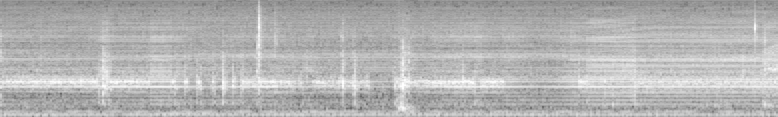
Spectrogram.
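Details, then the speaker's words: Emerson mini AM/FM cassette boombox in tape mode: a thin electrical hum and handling clicks, no music. The tape earlier played slow and draggy; the owner suspects cleaning or a belt, possibly a lost connection. The radio works. "now it was playing a while ago i don't know why i quit make sure i'm on tape i think i've lost my connection so i'm not real sure what that was"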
